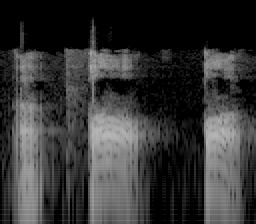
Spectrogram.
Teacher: فالصورة التي على يمين اللوحة والتي تبين القاف نجد بأن الصوت قد استعلى إلى أعلى الفم ولكنه لا يطبق. لاحظوا الصوت قد استعلى إلى أعلى الفم ولكنه لم ينطبق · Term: الحرف المنفتح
